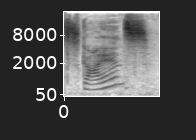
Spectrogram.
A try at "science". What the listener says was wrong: that's science, not science. The C is silent.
